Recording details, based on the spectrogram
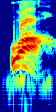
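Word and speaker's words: وَ: তিনি আপনার কথার ধাচে যে অনুবাদ উচ্চারণটা আসে ওইটার আলোক অনুবাদ করতেছে। ওয়া অর্থ এবং এ কারণে দেখবেন আমি মানে মাঝে মাঝে ওয়াও না বলে ওয়া বলি।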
